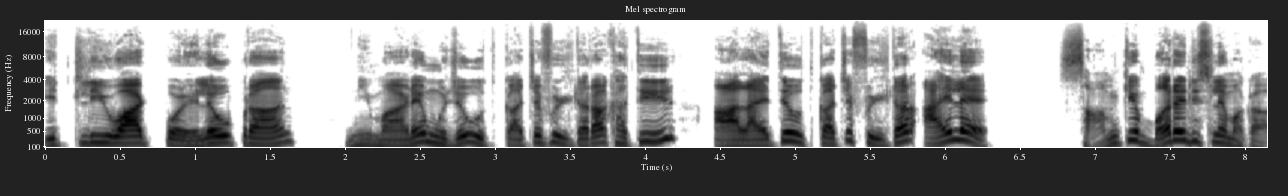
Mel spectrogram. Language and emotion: Goan Konkani, happy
